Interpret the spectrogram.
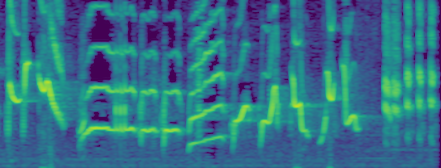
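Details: Short burst of song from a female oriental magpie-robin calling to provoke males: sharp chips, steady clear whistled notes, upward slides, then a quick series of bright staccato pips.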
